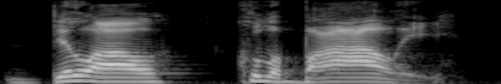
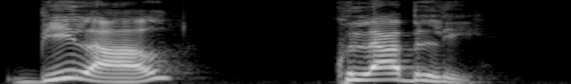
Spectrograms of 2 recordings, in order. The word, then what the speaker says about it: Bilal Koulibaly: And let me assure you on this, that their number one draft pick, it's not pronounced Bilal Koulibaly. Koulibaly. It's not. He's French, and I've watched a lot of his games with French announcers, gone into French translation sites. It's Bilal Koulibaly. Koulibaly. Koulibaly.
